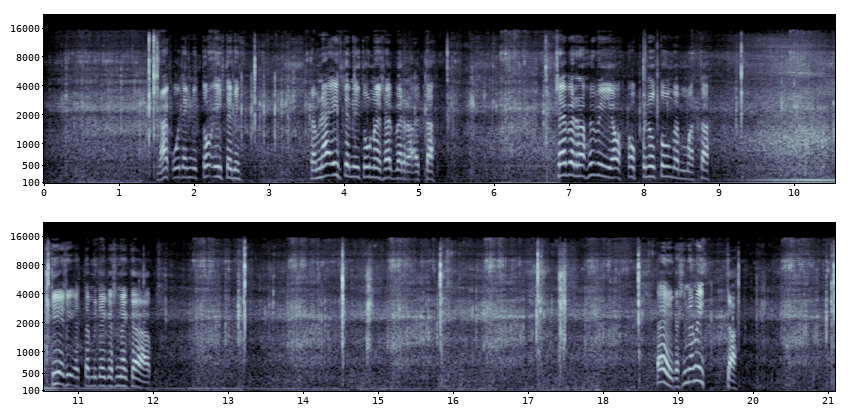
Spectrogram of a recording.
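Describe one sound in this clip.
A bicycle rattles and clicks over bumps in the path.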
